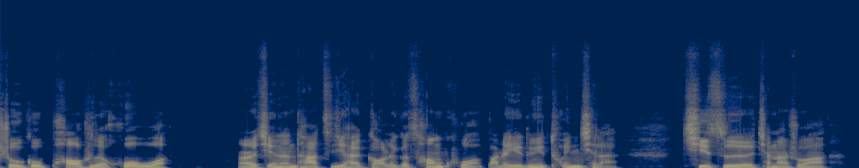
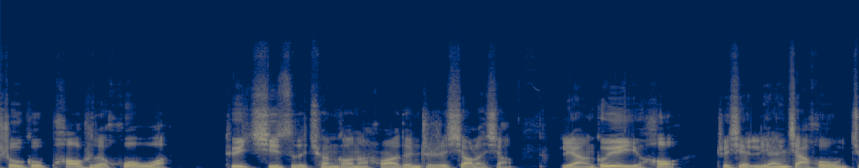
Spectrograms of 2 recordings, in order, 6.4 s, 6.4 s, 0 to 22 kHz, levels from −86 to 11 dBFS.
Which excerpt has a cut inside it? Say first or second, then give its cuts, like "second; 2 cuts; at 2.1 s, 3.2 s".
second; 2 cuts; at 1.6 s, 4.1 s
